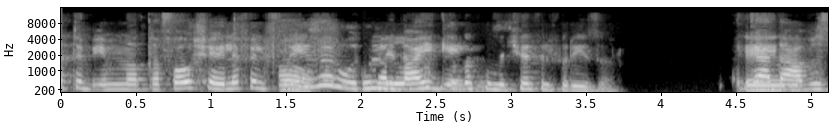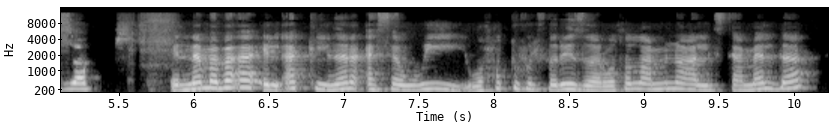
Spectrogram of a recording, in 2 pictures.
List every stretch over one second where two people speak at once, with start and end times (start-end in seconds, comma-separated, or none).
1.4-3.1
